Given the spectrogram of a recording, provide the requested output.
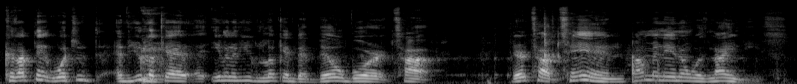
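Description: Slightly high-voiced man, eager chat talker who stumbles over his points; faint hiss. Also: normal speed. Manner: animated, repeats words and stumbles to get a point in. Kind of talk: casual chat.

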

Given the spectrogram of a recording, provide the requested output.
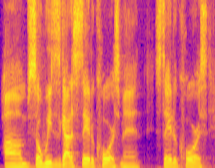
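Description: A man's voice: mid-range voice, normal speed, darkish tone. A man in his forties, a podcast guest giving emphatic motivational talk, repeating his phrases and addressing listeners as y'all. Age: 40s.

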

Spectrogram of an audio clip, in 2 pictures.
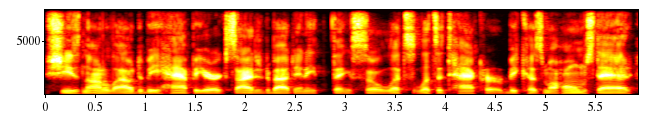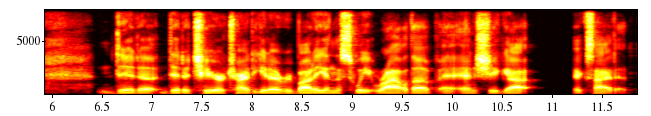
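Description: A man's voice: low-pitched, fairly even intonation, normal speed. A podcast host, a man, ranting on his own in a heated, sarcastic and profane way. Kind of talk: casual solo rant.

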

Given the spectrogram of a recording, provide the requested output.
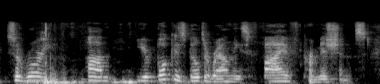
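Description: A man's voice: a little high, expressive, normal speed, a little hiss or hum. A man hosting a podcast, asking a long, rambling question with many fillers and hesitations. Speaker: podcast host. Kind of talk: interview question. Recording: slightly dull podcast audio.

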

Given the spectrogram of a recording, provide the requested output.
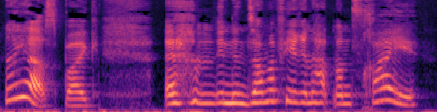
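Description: A woman's voice: high-pitched, animated, moderate pace. A woman voicing a female schoolteacher who patiently questions her class in a sing-song manner. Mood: teacherly.

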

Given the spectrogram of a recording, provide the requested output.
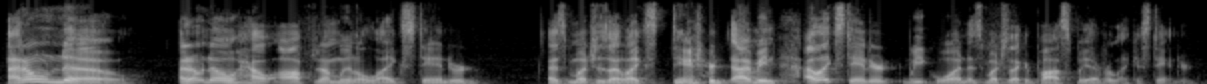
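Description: A man's voice: mid-range voice, very animated, brisk, a bit bright, lo-fi sound. A man co-hosting a casual podcast, answering in short, dry joking remarks. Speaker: podcast co-host.

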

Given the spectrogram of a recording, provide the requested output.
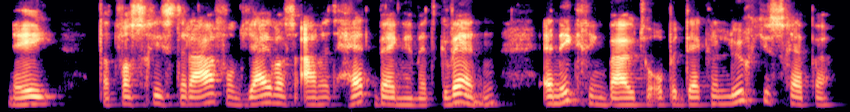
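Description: A woman's voice: low-pitched, normal speed. A woman voicing a friendly, matter-of-fact woman in her forties in an audiobook. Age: 40s. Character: friendly woman near fifty, a curious sleuth.

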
